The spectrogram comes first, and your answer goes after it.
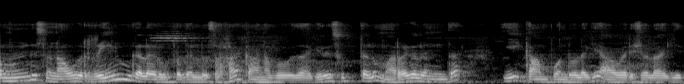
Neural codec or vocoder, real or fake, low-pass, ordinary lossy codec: none; real; none; none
